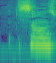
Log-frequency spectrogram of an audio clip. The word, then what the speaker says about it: sans: example in English, but sans will be pronounced with an S at the end in English as a borrowed word from French, meaning without something.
